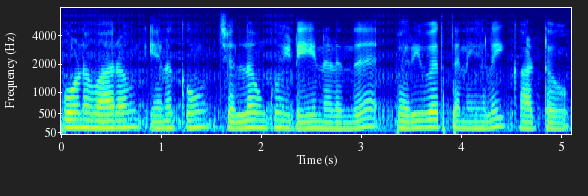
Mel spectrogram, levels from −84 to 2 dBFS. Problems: constant background noise, low volume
